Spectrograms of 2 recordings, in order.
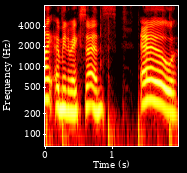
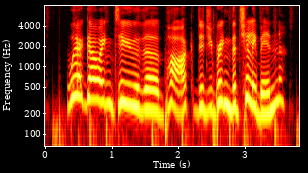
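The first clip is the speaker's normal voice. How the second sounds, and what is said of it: Poor imitation of New Zealand accent. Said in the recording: “how do you speak when you're in New Zealand? Kind of like Australian, I think ... That was poor ... I apologize for that terrible impression.”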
